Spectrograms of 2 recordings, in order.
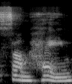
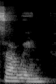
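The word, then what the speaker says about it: Samhain: It is um it's spelled Sam Hayne but it's pronounced sewing.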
